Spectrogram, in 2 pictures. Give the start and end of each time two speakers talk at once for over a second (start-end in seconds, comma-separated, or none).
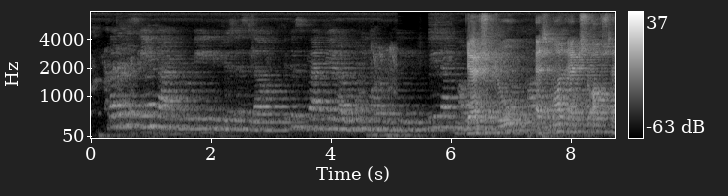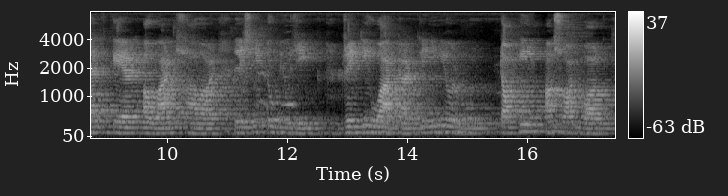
6.2-7.8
